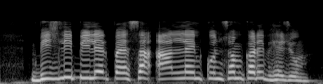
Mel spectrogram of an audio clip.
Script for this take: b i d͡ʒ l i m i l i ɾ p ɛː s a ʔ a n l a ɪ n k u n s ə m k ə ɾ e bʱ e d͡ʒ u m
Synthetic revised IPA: b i d͡ʒ l i b i l e ɾ p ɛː s a ʔ a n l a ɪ n k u n s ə m k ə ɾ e bʱ e d͡ʒ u m

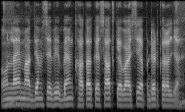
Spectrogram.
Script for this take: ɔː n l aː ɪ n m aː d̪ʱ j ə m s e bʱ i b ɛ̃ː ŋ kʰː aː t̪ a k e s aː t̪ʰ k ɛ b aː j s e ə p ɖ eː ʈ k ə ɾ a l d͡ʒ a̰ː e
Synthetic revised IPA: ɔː n l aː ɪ n m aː d̪ʱ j ə m s e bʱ i b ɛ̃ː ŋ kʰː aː t̪ a k e s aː t̪ʰ k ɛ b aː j s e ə p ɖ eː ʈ k ə ɾ ə l d͡ʒ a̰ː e

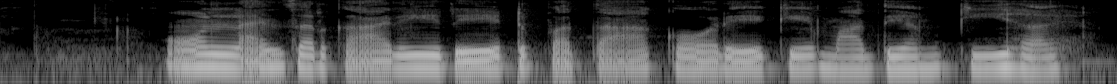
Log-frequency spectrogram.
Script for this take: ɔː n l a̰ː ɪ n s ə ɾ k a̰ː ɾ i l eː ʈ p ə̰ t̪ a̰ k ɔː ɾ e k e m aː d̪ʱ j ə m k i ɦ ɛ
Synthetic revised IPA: ɔː n l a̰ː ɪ n s ə ɾ k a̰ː ɾ i ɾ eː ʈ p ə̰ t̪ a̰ k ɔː ɾ e k e m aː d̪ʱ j ə m k i ɦ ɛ

